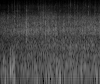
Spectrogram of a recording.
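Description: A bicycle rolls by on a paved road.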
